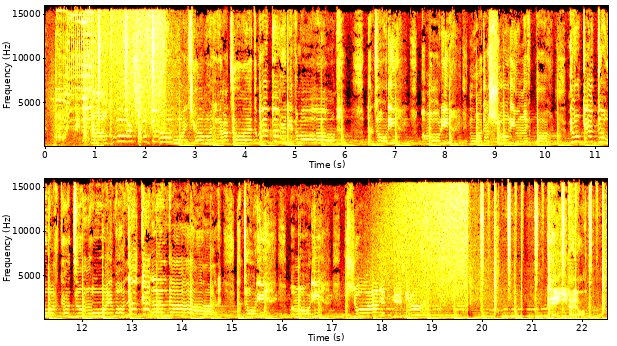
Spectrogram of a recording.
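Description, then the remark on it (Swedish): An Albanian pop song sung by a young woman, with heavily autotuned vocals riding over a steady, thumping beat and synth layers, loud and continuous throughout. “Det är mycket så kallad autotune där i sången.”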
